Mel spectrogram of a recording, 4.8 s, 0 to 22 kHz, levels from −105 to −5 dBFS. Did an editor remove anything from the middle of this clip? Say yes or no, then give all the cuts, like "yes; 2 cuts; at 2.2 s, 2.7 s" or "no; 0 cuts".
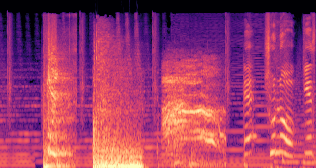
yes; 1 cut; at 3.8 s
